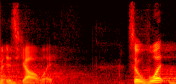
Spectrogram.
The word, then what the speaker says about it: Yahweh: However, almost every modern scholar believes that the best guess for the pronunciation of the name is Yahweh. And this mostly comes from early Greek writings that predate the vowels that were put into the Hebrew manuscripts in like the 600s AD. This goes back to like 1st, 2nd century AD. And these Greek early Christians were saying the personal name of God is pronounced Yahweh.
